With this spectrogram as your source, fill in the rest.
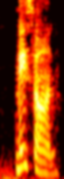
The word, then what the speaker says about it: Maison: I have to make this fact clear, because my brother Maison Nelson thought I made it up. No lie. Maison, pronounced Mason, recorded my doctoral graduation.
